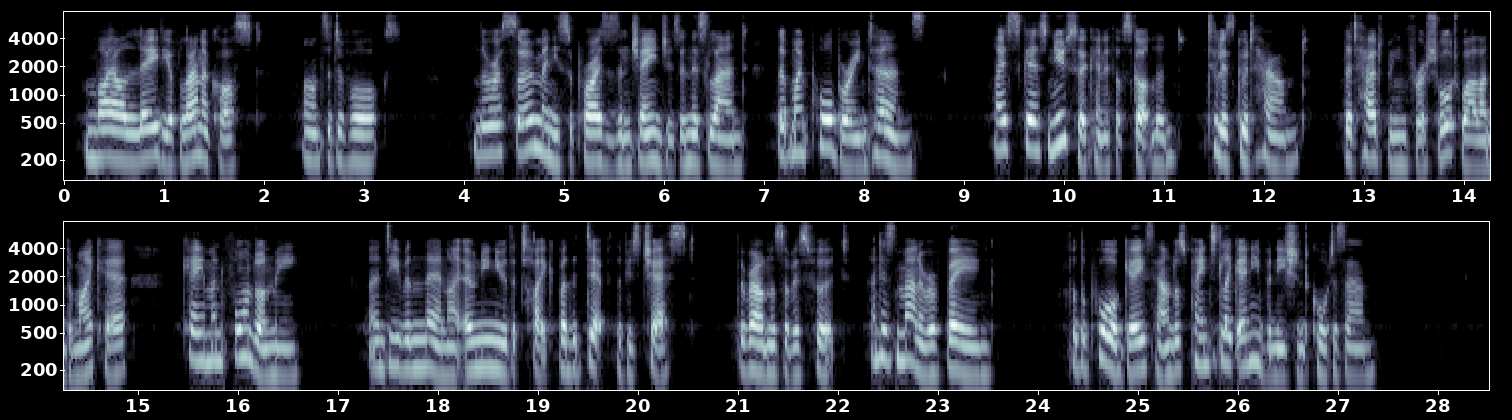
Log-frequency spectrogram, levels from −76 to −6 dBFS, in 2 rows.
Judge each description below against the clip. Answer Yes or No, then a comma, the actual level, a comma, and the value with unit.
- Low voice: No, high, 200 Hz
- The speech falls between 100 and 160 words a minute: No, average, 175 wpm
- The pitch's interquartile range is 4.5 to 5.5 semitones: Yes, average, 4.8 semitones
